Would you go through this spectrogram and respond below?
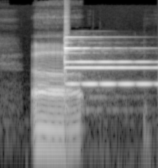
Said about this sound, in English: Well, hey, that's the bell that reminds me that we're about to rejoin. Damn, that thing is loud.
